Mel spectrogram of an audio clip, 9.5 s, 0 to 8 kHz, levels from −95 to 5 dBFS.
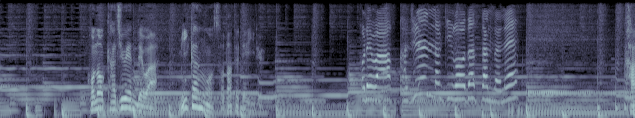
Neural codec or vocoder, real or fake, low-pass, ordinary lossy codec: none; real; 7.2 kHz; none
